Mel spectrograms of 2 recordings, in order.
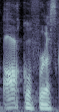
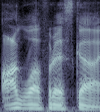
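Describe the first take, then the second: First: The first word has a hard K sound. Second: The first word has a soft G sound. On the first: The speaker calls it wrong. "It's not aqua fresca" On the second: The speaker calls it right. "it's agua fresca"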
